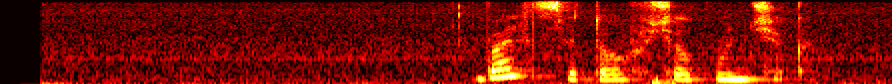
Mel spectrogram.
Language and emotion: Russian, neutral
